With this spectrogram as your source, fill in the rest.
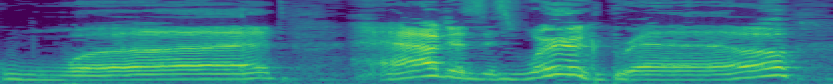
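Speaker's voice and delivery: very slow, dazed, spaced-out voice, what stretched. Voicing a character who is tripping and staring at a dryer: acting high on drugs. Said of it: "because he is tripping and staring at this thing".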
